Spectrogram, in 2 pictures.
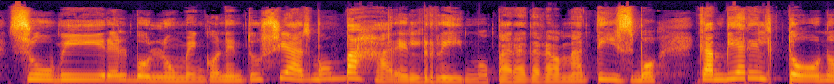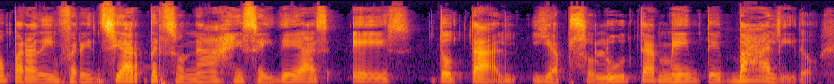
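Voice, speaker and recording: A woman hosting a podcast as a public speaking coach, giving a scripted talk with emphatic delivery, lively shifts of tone and dramatic drops in her voice. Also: low-pitched, unhurried, hardly any pauses.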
